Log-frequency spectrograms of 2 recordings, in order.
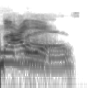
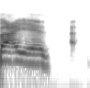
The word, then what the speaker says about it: Baez: Baez. Baez. Yep. Baez. Because I was like, wait, how do you say her last name? So B-A-E-Z? – That's right, girl.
